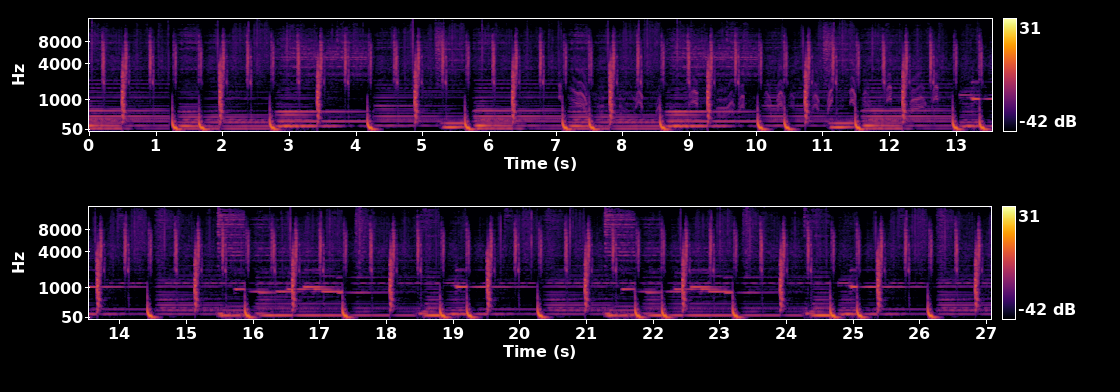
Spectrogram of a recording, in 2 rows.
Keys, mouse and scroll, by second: 1.4 ctrl+z, 7.5 ctrl+z, 11.2 ctrl+z, 12.8 ctrl+z, 13.7 ctrl+z, 17.8 ctrl+z, 20.1 ctrl+-, 20.4 ctrl+=, 21.8 ctrl+z, 26.2 ctrl+-, 26.4 ctrl+=.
